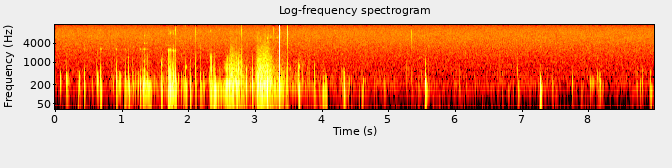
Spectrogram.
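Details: Stomach growling after dinner, water and gas: bubbling, gurgling rumbles that swell then fade into scattered pops; borborygmi.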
